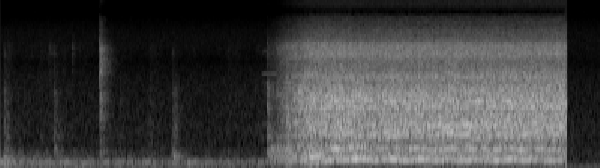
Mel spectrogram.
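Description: Countertop blender blending soaked canary seeds with water into seed milk. After a few light knocks, the motor starts about halfway in, spins up, runs steadily for about four seconds and cuts off suddenly.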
